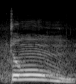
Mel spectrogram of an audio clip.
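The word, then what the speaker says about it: womb: আমরা ইংলিশে যখন এম এর পরে বি লিখি তখন বি এর সাউন্ড হয় না, এম পর্যন্ত সাউন্ড হয়, এটা নিয়ম একটা প্রোনাউন্সিয়েশনে। তাহলে এখানে বলবো না, আমরা এরকম উচ্চারণ করবো, আর এটা টুম্ব বলবো না, টুম এরকম সাউন্ড করব।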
